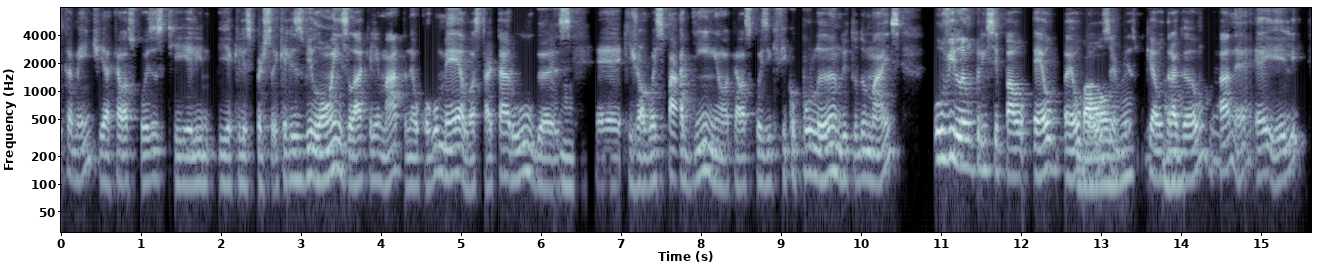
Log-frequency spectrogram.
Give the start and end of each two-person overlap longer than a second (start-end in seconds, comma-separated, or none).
12.7-14.1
